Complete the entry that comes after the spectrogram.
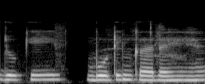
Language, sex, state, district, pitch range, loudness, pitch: Hindi, female, Bihar, Vaishali, 200-220 Hz, -18 LUFS, 210 Hz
